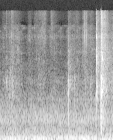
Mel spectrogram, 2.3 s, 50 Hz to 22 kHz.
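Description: Handling noise from a detached stroller wheel and the plastic-and-metal frame of the folded ABC Design Viper 4: faint rustles, then a few sharp clicks and taps in the second half. A steady low rumble runs underneath.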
